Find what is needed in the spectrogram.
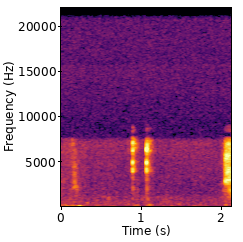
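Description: Near silence broken by three faint clicks, one about a quarter second in and two close together around one second: a computer mouse clicking to advance a presentation slide.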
